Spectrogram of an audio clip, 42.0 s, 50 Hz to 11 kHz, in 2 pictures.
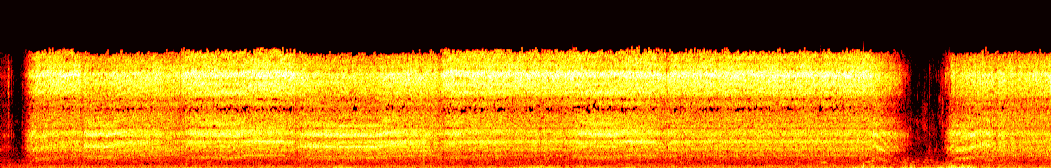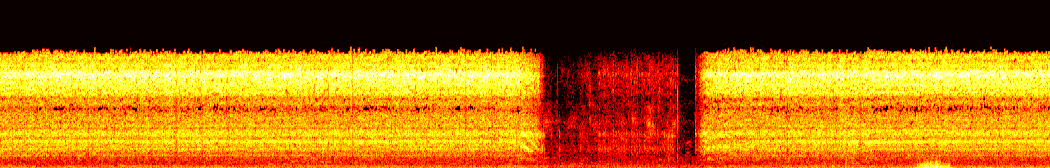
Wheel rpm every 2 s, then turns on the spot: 100, 220, 220, 220, 230, 230, 220, 230, 220, 60, 220, 230, 230, 230, 230, 220, 30, 50, 220, 240, 230.
32-34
